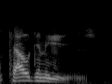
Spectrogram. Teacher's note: She accented the second syllable and gave it a long a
